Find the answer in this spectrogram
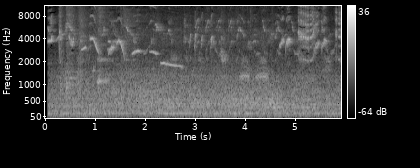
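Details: Caged Chinese hwamei, freshly moulted and large-bodied, in Vietnam: bright whistled phrases sliding between mid and high pitch, some overlapping, over steady low background noise.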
